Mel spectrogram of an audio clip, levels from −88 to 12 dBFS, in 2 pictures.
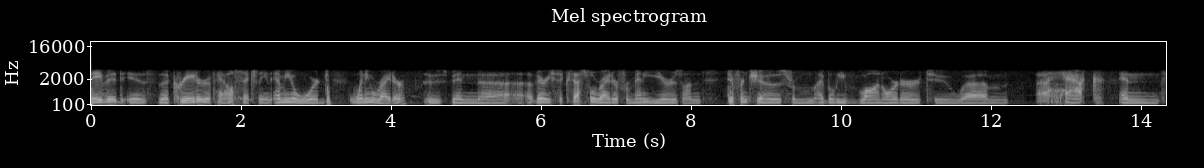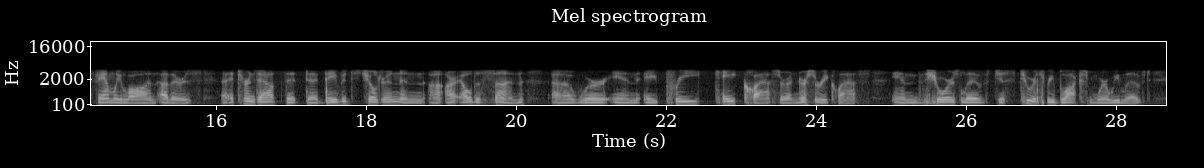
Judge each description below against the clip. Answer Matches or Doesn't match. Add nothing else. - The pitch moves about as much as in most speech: Doesn't match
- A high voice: Doesn't match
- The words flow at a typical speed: Matches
